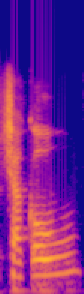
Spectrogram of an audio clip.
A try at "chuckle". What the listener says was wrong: Okay, now you're using your lips. You're saying chuckle using an oo. Okay, the L in English is you have to use your tongue to pronounce it.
